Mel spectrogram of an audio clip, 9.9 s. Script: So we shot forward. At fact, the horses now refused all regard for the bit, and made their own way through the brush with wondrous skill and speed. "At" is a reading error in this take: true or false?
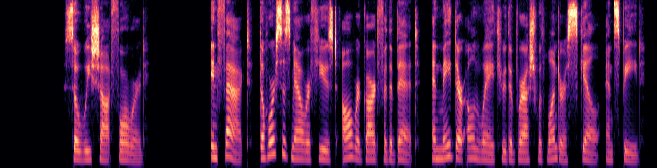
true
